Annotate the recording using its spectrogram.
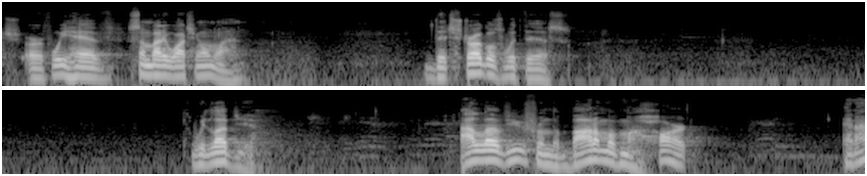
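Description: A man speaks with animation through a headset microphone, pausing between phrases.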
